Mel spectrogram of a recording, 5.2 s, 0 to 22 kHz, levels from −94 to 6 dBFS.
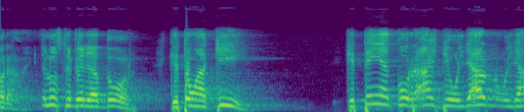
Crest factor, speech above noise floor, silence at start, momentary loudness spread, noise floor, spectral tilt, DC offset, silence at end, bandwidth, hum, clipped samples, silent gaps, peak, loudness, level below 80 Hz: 16 dB; 48 dB; 0 s; 10 LU; -63 dBFS; -4 dB/octave; under 0.1%; 0 s; 8 kHz; none; under 0.1%; none; 0 dBFS; -15 LUFS; -36 dBFS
